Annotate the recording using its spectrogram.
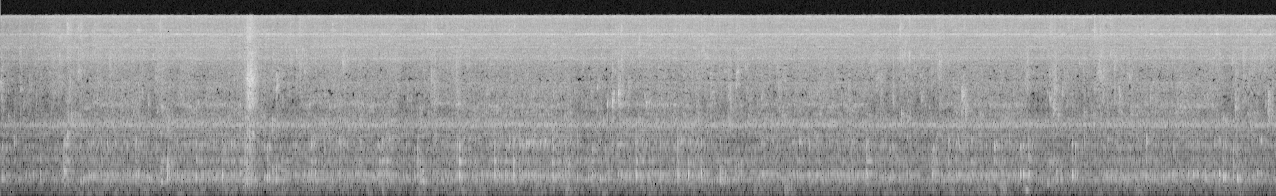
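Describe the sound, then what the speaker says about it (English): Tap water runs steadily for a cold rinse during a wet shave, a continuous close splashing flow into a sink with no talking. "Okay, cold water rinse."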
